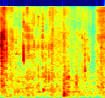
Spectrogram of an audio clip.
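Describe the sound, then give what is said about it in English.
Dry Cheerios cereal pours into a bucket in a steady, crinkly rustle of many tiny pieces tumbling and ticking together, fairly quiet and continuous for under two seconds with no talking. “So I'm going to pour all those in there, okay?”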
